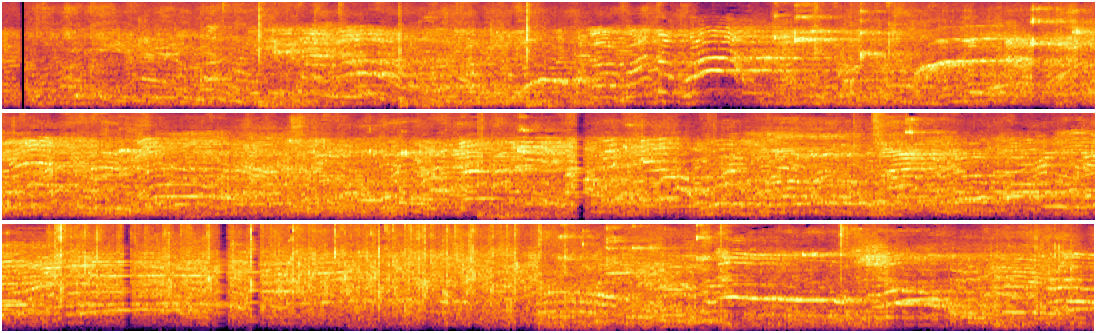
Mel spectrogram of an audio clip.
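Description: A crowd of spectators chatters and cheers loudly in an echoing gym.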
